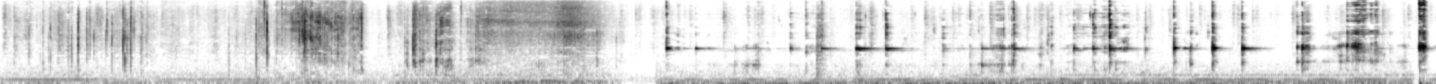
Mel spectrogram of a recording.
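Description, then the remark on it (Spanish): A soft, grainy rustle of sugar being poured into coffee, then a spoon stirring briskly with rapid, ringing clinks against the cup, with no voices. “Un poco de azúcar.”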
